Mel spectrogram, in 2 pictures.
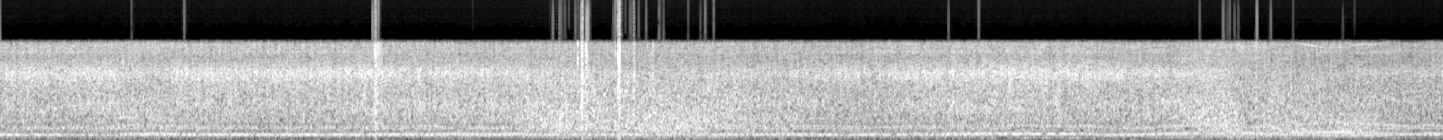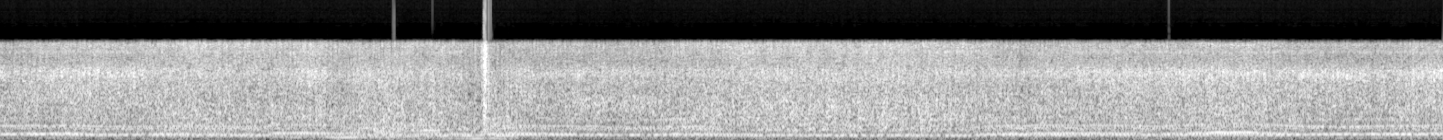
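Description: Quadcopter's SunnySky brushless motors and propellers droning in flight over a steady hiss. The pitch wavers up and down with the throttle, and a few sharp clicks come through.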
